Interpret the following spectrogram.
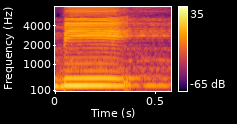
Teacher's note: Mim sukun bertemu dengan ba, ini dinamakan dengan ikhfa syafawi. Cara bacanya, mimnya ditekan kemudian ditahan lebih kurang 2 kali ketukan. Bi, jadi bunyi mim ini jadi agak samar-samar, ya.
